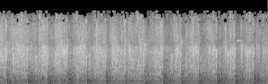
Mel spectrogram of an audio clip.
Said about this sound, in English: All right, let's clap our hands and bless the Lord.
